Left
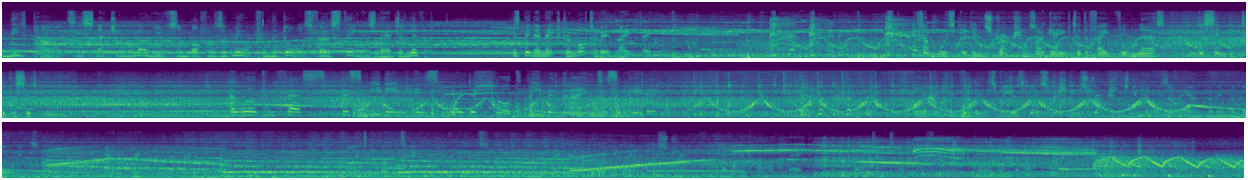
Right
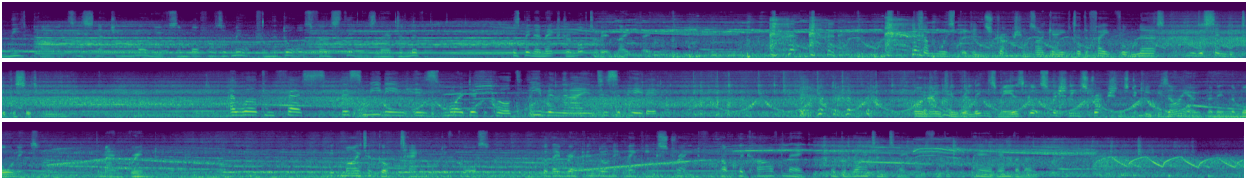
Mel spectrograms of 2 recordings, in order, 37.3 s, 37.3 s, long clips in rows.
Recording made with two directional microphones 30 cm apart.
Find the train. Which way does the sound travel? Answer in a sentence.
In this clip you hear the train stay in one place.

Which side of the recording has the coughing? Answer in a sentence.
In this clip you hear the coughing in the centre.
